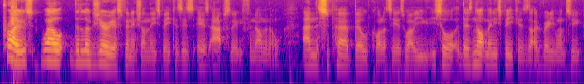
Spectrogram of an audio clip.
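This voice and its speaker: A man's voice: on the low side, a little fast, few pauses, warm tone. A man presenting a retailer's product video guide, informative and enthusiastic, with occasional fillers and restarts. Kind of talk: product review narration.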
